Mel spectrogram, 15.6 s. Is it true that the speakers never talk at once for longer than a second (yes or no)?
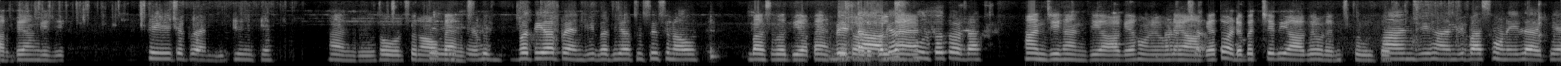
yes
